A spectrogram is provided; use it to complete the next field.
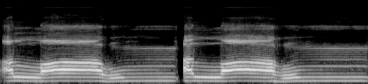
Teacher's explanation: میم پر شد ہے یا غنہ ہوگا، اور غنے کی مقدار ایک الف کے برابر کھینچ کر پڑھنا ہوتا ہے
